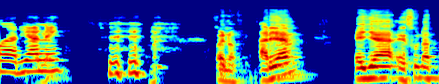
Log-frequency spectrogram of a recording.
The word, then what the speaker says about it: Ariane: Y pues también para presentar justo a Arián, ¿sí se pronuncia así, Arián? Porque no sé si... Ariane o Ariane. Arián.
